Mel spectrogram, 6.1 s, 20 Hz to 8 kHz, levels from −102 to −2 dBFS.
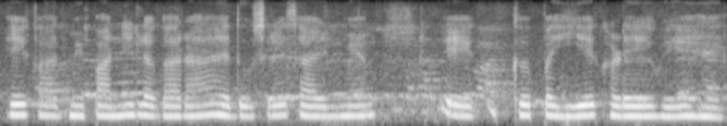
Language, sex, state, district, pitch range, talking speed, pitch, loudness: Hindi, female, Uttar Pradesh, Lucknow, 185-205 Hz, 140 wpm, 195 Hz, -14 LUFS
